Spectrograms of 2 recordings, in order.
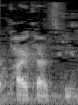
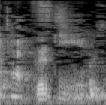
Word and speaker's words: Pyatetsky: Am I pronouncing that correct? Yeah, Pyatetsky, but yeah, Pyatetsky.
